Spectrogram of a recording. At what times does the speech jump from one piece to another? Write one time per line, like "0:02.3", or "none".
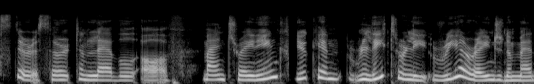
0:01.4
0:03.4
